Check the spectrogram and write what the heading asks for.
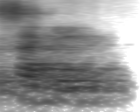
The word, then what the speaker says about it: Secchi: The reason I mentioned this was invented back in the mid-1800s by a gentleman by the name of Secchi. Am I pronouncing that right?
